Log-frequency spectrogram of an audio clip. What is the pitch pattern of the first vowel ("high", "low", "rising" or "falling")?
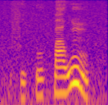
low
